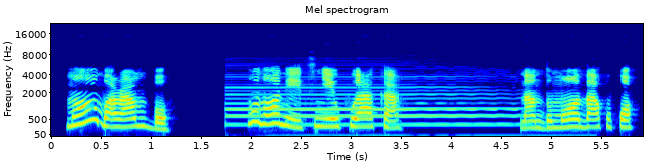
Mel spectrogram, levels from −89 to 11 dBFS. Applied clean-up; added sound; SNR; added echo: none; Wind instrument, woodwind instrument; 14 dB; none.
